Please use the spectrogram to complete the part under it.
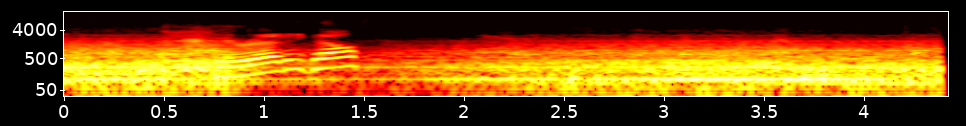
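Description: A young girl laughs close by.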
